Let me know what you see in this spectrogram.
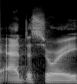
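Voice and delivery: ordinary talk

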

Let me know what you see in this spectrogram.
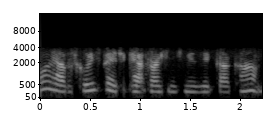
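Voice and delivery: quick, rushed speech. Guest tells the host where to hear her music: said kind of fast. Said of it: "You said that kind of fast".

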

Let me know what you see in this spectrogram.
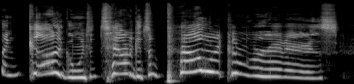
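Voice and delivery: put-on very high, boyish, young-sounding voice. Showing how a voice actor in the credits sounds, do a young Mark Hamill impression. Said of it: "he sounds back when he was like".

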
